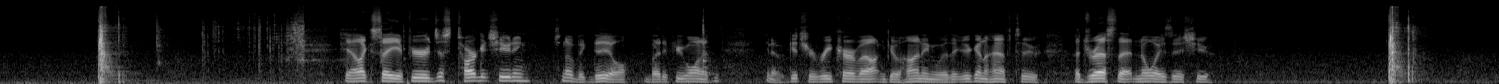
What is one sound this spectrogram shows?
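A bowstring snaps as an arrow is released.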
